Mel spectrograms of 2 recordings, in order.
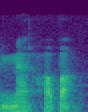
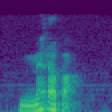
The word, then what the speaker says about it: merhaba: В турецком языке слово как пишется и так читается. Но, к сожалению, мы тоже как вы, как все русские, сокращаем слова. Поэтому на улице мы не говорим мерхаба. В основном говорим как мераба.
